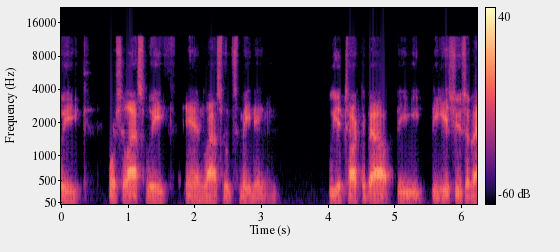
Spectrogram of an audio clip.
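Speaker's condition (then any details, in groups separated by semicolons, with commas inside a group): No condition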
